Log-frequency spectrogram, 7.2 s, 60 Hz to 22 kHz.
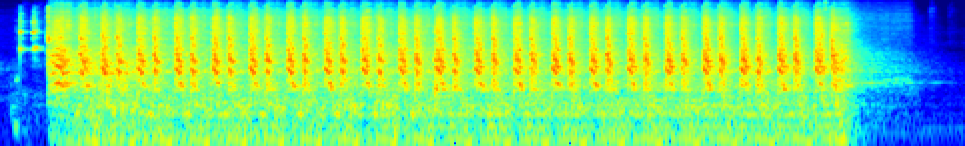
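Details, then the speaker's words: Fire-damaged CF Moto Z Force 800, fuel pump primed and throttle given: starter cranks in a steady rapid chug for about six seconds, then stops; engine makes a sound but never catches; owner suspects it may need brake clean. "Well, god damn it. I mean, we're getting closer. It did make a sound."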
